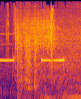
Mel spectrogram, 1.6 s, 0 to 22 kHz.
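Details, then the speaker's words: 2006 Honda Civic that intermittently failed to start, tested after fitting a used replacement ignition switch. Brief chime, a quick crank, then it catches promptly into a steady idle; it starts normally. "If it starts on the first time, we're probably good."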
